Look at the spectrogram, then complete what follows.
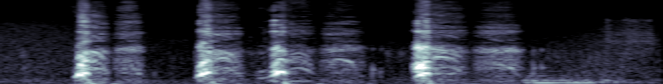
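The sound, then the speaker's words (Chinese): Coughing after choking on a gulp of juice: a few sharp, throaty coughs in uneven bursts with brief gasps between, loud and alone, performed by a voice. “橙子险些没有被呛死，咳了半天才顺过气来”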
